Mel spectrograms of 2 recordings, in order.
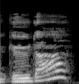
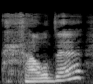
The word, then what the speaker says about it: Gouda: It's interesting the pronunciation that we have in English-speaking countries that we call the cheese Gouda. In Holland, it's actually pronounced as Gouda, but it wouldn't sound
